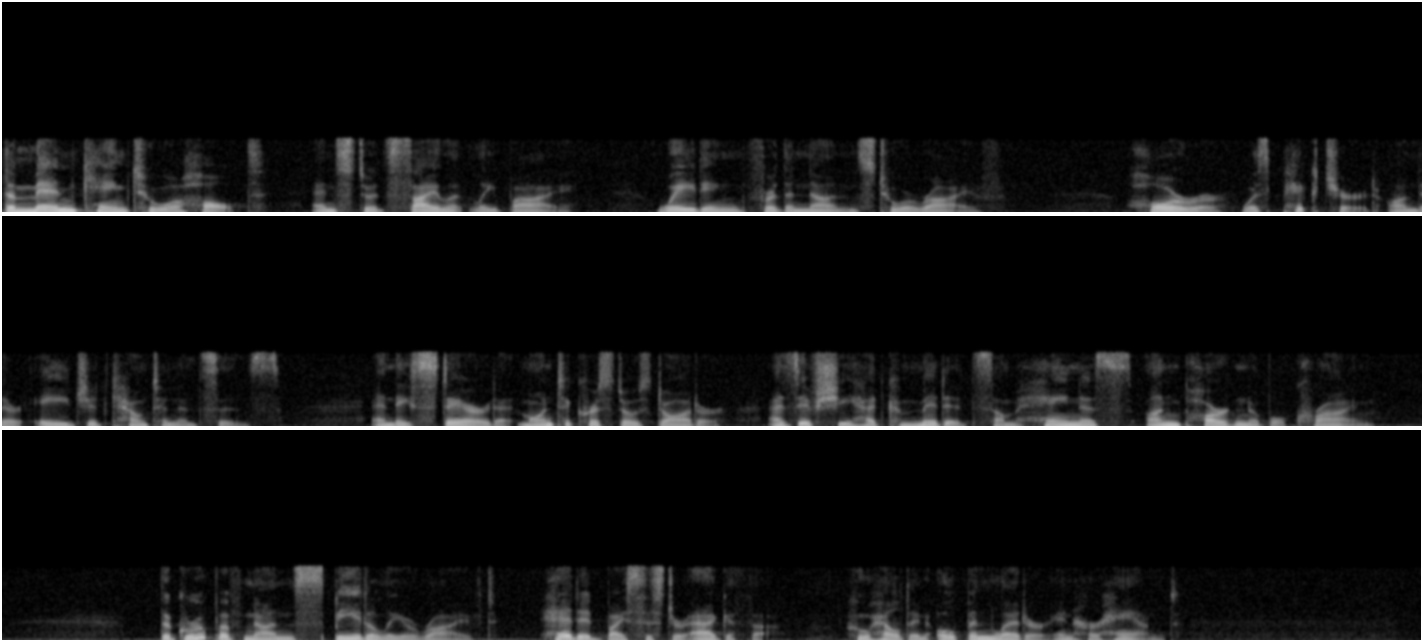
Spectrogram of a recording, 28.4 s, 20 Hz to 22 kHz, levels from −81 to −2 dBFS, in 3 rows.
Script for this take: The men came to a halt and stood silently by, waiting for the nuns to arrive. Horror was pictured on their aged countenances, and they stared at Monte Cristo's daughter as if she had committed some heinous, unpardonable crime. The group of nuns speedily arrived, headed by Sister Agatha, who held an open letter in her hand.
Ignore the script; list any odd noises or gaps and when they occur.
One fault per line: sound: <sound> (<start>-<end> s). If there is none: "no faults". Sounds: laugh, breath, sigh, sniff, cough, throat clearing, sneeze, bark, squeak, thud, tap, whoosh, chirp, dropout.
no faults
